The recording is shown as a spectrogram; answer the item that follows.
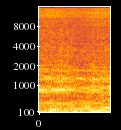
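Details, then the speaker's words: Suction machine switched on and running with a steady low motor rumble, demonstrated before tracheostomy suctioning in a skills check-off. "anyway there's a switch right here and so you'll actually switch it on that will actually be used on the check off so they'll be plugged in because I need to hear it"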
